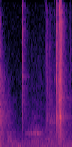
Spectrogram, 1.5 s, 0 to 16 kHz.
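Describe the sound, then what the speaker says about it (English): An Olympus OM-2n film SLR fires its shutter at 1/15 second in manual mode, giving a quiet click, a short pause, then a second sharper click and a brief mechanical whir, close and alone. "If I put it in manual, the 15th should sound like this."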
